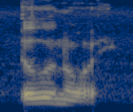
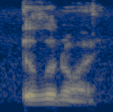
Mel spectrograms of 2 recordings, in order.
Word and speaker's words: Illinois: for the state of Illinois it is an S that the S is silent we do not say Illinois's at least some people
